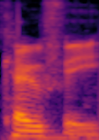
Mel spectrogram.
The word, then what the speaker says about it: Ko-fi: It's pronounced Kofi even though they're their own even though their own texttospech robot doesn't pronounce it properly.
